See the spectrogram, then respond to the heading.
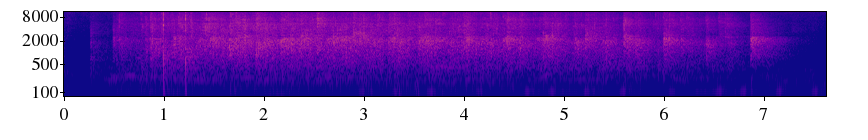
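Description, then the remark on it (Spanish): A crowd bursts into sustained applause for an actor, dense overlapping clapping that rises quickly and holds steady for several seconds before tapering off, with faint voices mixed in. “Un aplauso al actor.”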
